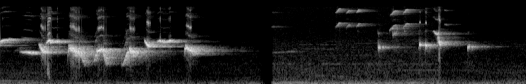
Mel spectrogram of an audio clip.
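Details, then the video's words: Used to set other birds singing, this white-rumped shama song opens with rich lower whistled and warbled phrases, pauses, then adds high thin notes and short rising whistles. "TEMBAKAN MURAI BATU biar NYAUT ikug GACOR BONGKAR MATERI ¦ PANCINGAN MURAI"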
